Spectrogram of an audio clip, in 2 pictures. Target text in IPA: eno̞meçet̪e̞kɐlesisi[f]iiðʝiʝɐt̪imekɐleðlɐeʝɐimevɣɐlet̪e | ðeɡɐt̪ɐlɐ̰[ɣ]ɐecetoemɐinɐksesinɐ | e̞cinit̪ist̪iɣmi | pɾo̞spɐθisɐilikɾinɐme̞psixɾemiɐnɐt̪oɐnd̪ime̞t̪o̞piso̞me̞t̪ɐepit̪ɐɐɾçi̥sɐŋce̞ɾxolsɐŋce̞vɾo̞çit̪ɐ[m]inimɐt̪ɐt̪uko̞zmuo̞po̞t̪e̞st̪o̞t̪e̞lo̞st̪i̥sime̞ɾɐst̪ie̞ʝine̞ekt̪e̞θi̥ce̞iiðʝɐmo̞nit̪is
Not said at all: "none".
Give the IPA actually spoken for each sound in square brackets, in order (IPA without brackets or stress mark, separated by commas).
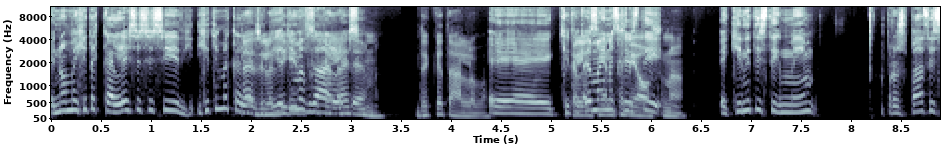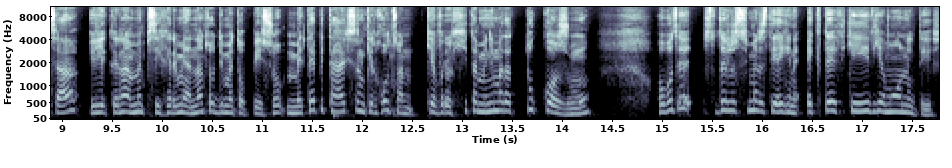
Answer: s, v, m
